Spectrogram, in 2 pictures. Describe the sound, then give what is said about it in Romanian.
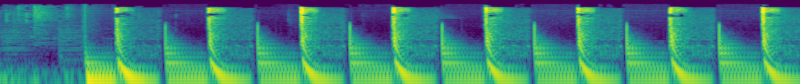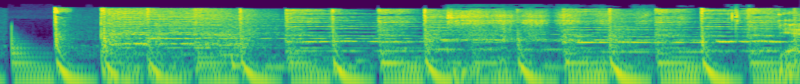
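A house-style music track opens with a bright plucked string chord repeated in a steady, driving pulse, then fuller layers and percussion join halfway through. Loud, with no voices. “Am auzit acest acord de, nu știu ce, mandolină sau chitară piciuită, sublumată, nu știu.”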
